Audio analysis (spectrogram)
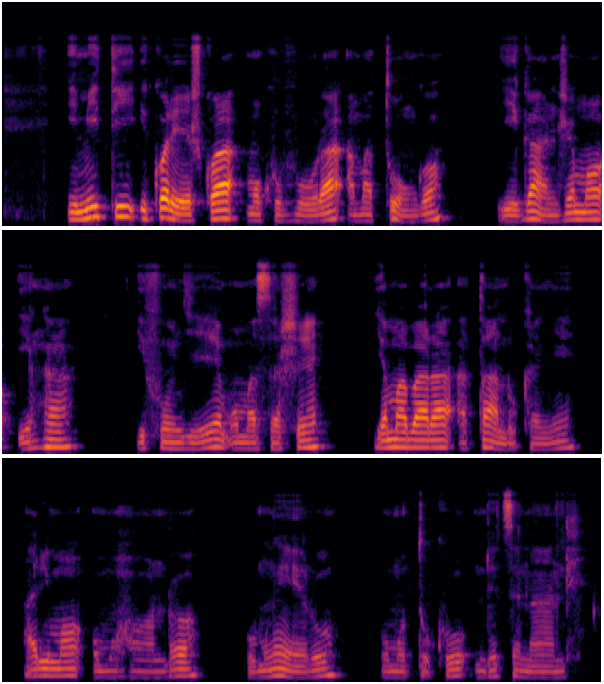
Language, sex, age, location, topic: Kinyarwanda, male, 25-35, Nyagatare, agriculture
